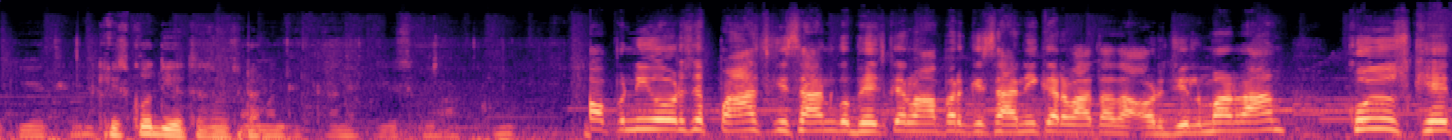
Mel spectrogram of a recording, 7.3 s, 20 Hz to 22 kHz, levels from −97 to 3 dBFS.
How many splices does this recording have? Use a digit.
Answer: 1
